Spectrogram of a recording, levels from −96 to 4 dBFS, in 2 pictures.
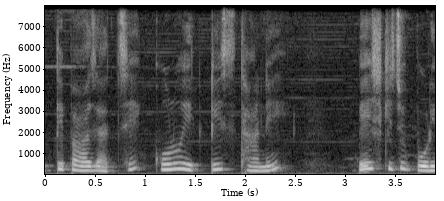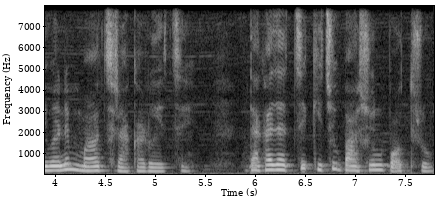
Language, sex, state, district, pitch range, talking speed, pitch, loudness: Bengali, female, West Bengal, Jalpaiguri, 195-255 Hz, 125 wpm, 215 Hz, -25 LUFS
